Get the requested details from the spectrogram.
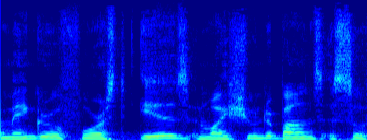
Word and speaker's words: Sundarbans: Am I pronouncing that correctly or not? – Yes, we call it Sundarbans. – Sundarbans.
